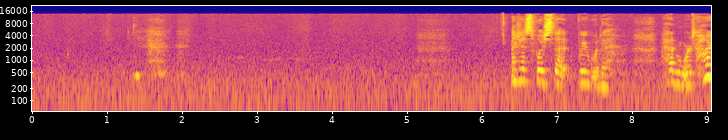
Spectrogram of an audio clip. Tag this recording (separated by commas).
Speech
